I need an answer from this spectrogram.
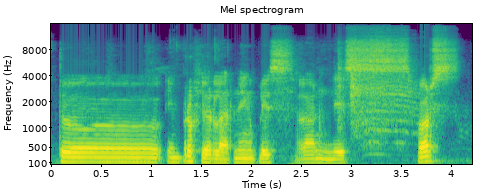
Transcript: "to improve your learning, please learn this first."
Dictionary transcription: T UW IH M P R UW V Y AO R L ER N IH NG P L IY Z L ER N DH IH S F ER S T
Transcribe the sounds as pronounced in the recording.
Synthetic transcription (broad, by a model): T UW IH M P R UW F Y AO R L ER N IH NG P L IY S L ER N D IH S F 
